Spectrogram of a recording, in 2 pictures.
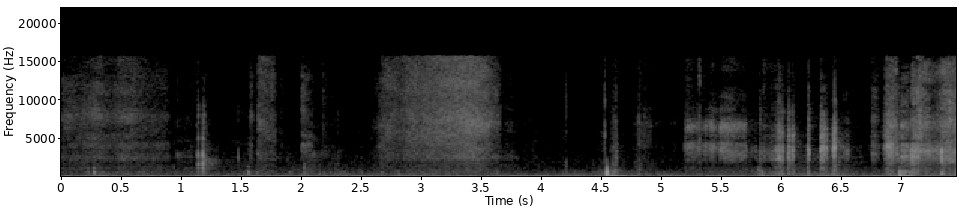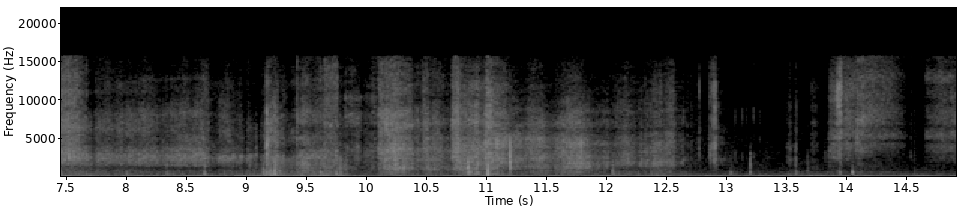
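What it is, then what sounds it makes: Paper book pages being flipped. Fingers rub and flip the paper pages of a large, thick hardcover book lying open on a table. The result is quiet, bright, papery rustling and crinkling with scattered sharp flips. A steady low hum runs underneath.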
